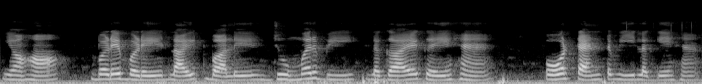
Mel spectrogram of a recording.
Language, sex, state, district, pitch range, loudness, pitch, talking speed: Hindi, male, Punjab, Pathankot, 205-230 Hz, -16 LUFS, 215 Hz, 130 wpm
